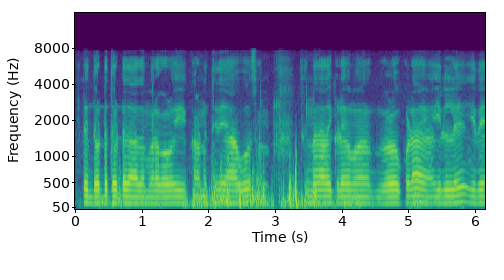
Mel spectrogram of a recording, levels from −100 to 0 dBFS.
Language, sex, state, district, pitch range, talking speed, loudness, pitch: Kannada, male, Karnataka, Koppal, 120-125 Hz, 125 wpm, -17 LUFS, 120 Hz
